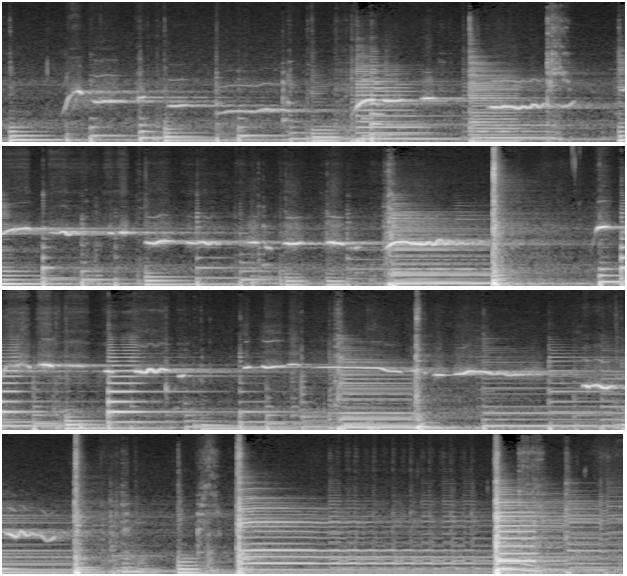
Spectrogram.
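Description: A song with a melody carried by steady, high whistling, sliding between held notes over a low strummed or plucked instrumental accompaniment, moderately loud and continuous for the whole stretch, with no talking.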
